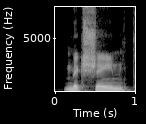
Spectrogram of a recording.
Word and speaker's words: M'Cheyne: This is my McShane reading plan. Yeah. Help me spell it. M'CHEYNE. – Y-N-E, yes. – Yeah. McShane.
